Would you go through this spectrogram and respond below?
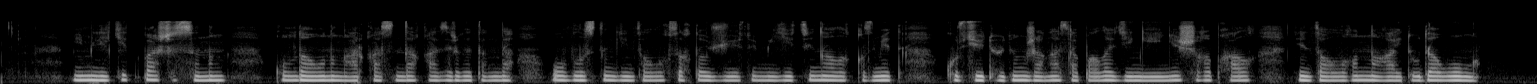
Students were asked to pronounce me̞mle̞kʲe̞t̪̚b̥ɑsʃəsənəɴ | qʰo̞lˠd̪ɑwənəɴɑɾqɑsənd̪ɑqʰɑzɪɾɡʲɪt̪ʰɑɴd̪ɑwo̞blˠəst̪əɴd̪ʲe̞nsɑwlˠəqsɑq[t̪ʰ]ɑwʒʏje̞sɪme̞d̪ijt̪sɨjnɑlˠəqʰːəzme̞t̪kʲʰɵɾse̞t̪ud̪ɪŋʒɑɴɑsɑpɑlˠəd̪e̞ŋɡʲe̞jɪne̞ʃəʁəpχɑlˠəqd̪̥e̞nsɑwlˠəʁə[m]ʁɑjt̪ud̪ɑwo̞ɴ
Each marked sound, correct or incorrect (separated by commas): incorrect, incorrect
